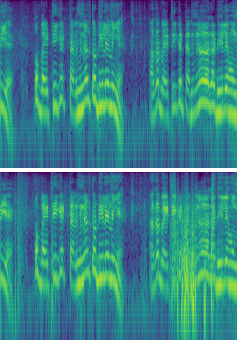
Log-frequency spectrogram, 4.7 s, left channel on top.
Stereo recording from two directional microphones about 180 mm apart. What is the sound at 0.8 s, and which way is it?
Speech, 70° left (ahead or behind).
